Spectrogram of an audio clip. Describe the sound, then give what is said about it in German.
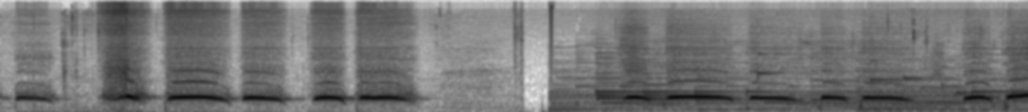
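A person imitates a pigeon in a radio studio with a run of short, throaty coos, pauses briefly, then coos again in a steady rhythm over a low background hum, fairly loud. “Ist hier eine Taube im Studio? Das gibt's doch nicht.”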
